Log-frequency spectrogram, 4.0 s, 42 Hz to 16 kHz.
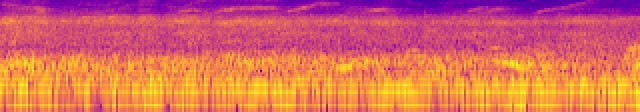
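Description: A pack of 1/10-scale electric touring cars with modified brushless motors racing on carpet. Their high-pitched motor whines rise and fall over and over as they accelerate and pass, over a steady low hum.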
